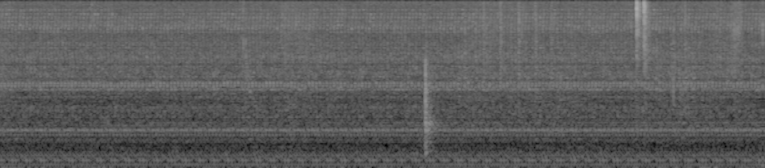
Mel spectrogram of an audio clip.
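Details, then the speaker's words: Steady low motor hum with a rhythmic pulsing throb as a nursing instructor tests the suction machine before tracheostomy suctioning on a mannequin, plus a brief click and rustle. "so I'm going to test the suction machine"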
